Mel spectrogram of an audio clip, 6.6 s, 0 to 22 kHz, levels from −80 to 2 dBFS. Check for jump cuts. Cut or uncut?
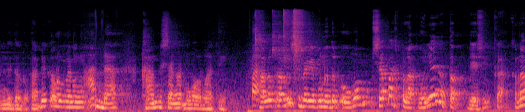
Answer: cut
